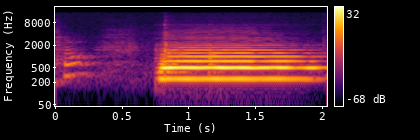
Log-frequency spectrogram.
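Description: Bassoon playing a single held B natural, the B just below middle C, as one step of a slow chromatic scale. The note starts cleanly about three-quarters of a second in and is held steady for just over a second.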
